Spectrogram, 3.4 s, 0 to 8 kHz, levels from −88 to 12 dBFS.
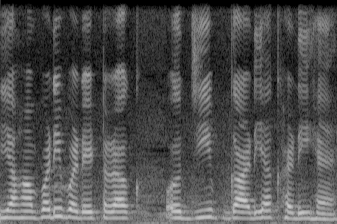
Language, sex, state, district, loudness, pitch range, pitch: Hindi, female, Haryana, Charkhi Dadri, -15 LUFS, 220-245 Hz, 230 Hz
